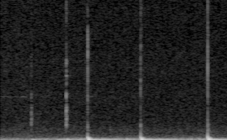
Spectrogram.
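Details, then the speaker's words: Ferrari with worn cambelts, belt plucked and picked up by a microphone with gain turned up: each pluck gives a dull, very low thrum that dies quickly; loose timing belt from age and mileage. "can hear that very low frequency i'm going to turn the gain up a bit so you can really really hear it"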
